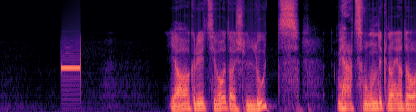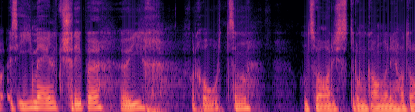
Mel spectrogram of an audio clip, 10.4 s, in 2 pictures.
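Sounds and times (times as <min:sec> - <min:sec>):
Swisscom voicemail signal tone: 0:00.8 - 0:01.0
speech: 0:02.1 - 0:08.4, 0:09.0 - 0:10.3.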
